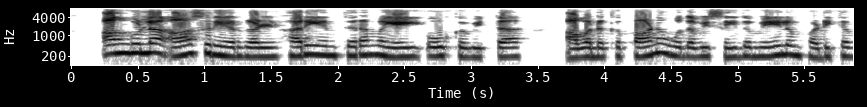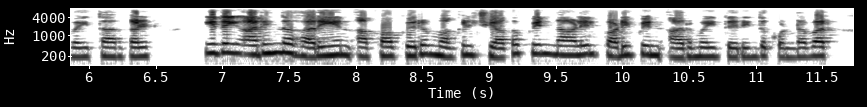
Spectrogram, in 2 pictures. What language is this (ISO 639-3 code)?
tam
